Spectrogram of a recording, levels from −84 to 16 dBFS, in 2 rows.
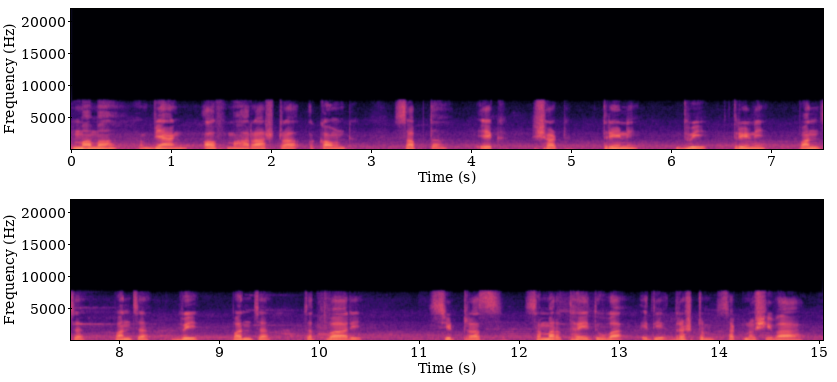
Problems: constant background noise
